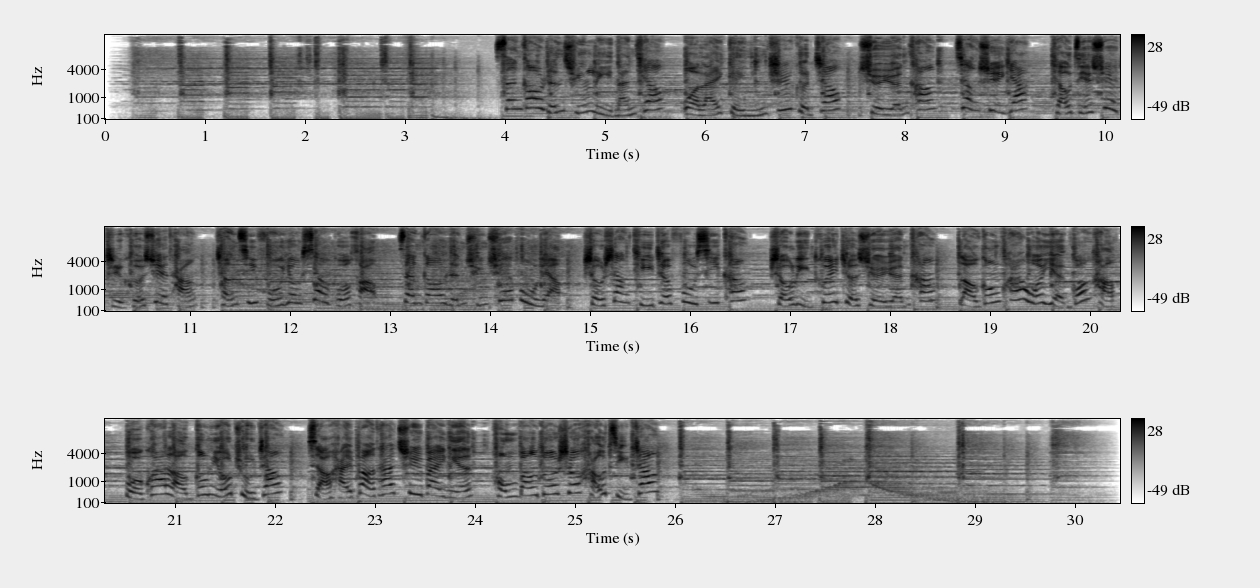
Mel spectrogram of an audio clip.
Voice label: 女 特色快板 降血脂广告, 国语女声配音

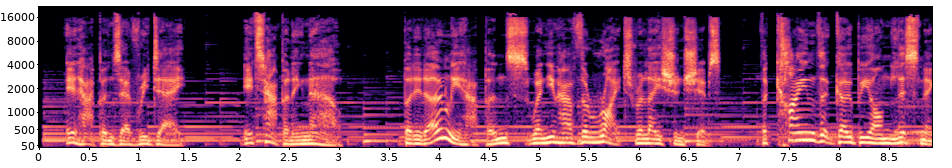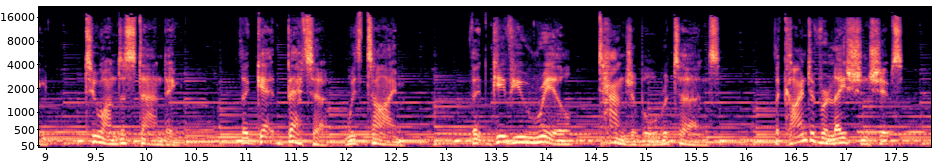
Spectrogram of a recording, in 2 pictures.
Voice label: 外籍-金融行业宣传片-亲切

